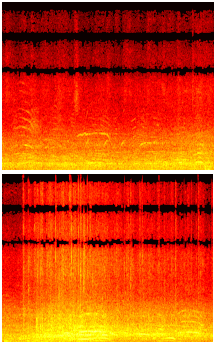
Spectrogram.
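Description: A large stadium crowd murmurs and chatters all around.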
